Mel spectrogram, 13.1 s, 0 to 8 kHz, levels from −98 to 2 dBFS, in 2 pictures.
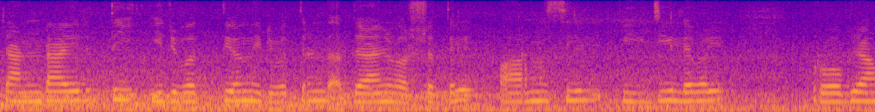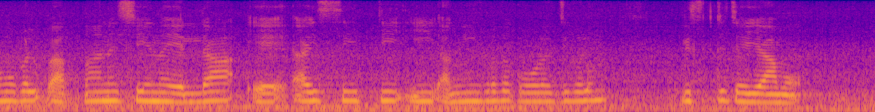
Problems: constant background noise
